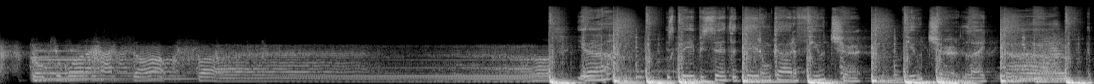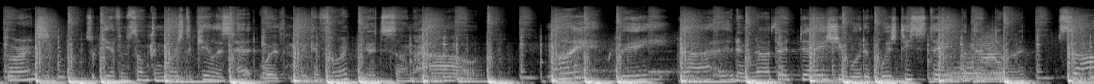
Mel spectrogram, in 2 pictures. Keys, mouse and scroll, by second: 0.0-1.0 typing, 0.8 click, 1.4 scroll up 1, 2.2 click, 2.5-8.8 drag, 11.8-21.8 drag.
